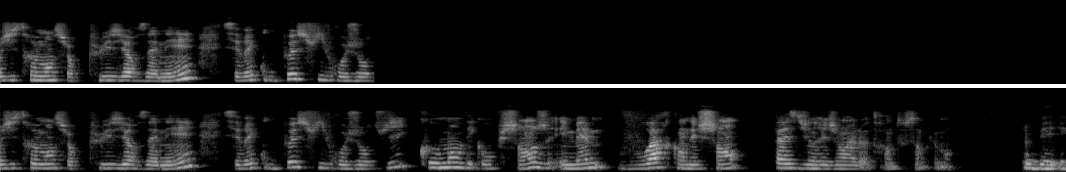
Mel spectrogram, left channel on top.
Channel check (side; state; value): left; drops out; at 3.8 s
